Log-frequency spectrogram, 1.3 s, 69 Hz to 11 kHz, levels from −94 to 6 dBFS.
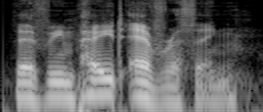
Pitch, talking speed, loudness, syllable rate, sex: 120 Hz, 275 wpm, -19 LUFS, 7.0 syllables/s, male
